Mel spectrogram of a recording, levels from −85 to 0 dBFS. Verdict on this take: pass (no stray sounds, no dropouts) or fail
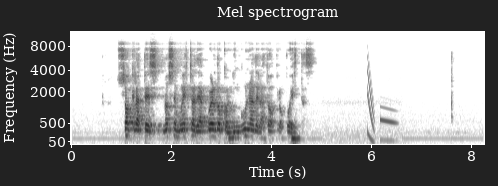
fail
